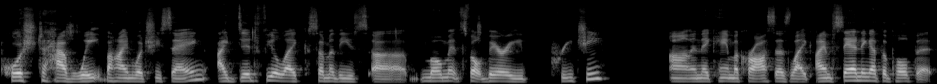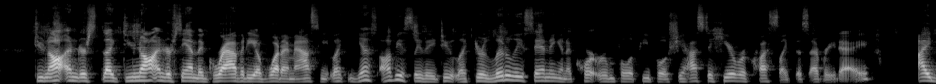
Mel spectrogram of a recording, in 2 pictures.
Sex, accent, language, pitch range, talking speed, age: female, American, English, 140-165 Hz, 225 wpm, 20-39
